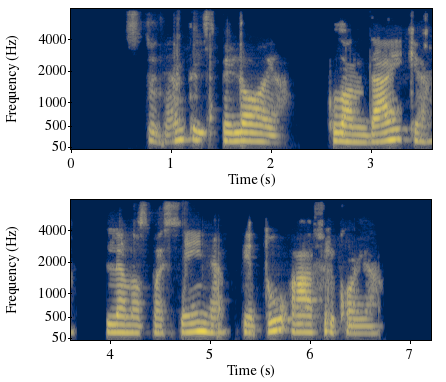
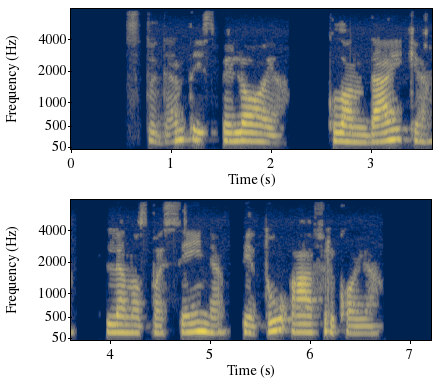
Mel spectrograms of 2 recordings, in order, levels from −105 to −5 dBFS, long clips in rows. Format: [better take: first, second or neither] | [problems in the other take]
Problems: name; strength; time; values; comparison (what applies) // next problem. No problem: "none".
second | noise reduction (neural mask model Resemble Enhance denoiser)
